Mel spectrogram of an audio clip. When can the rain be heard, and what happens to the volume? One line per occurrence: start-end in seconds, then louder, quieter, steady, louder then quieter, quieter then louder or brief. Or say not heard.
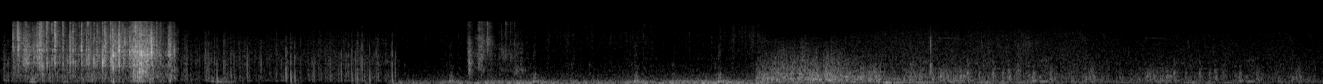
0.0-13.1 louder then quieter.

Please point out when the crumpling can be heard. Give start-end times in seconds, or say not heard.
0.1-1.8, 4.7-5.3, 9.2-10.4.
